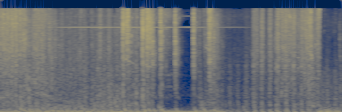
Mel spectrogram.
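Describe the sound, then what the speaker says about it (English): Frag grenade blast and rapid gunfire in Call of Duty: Black Ops Cold War multiplayer, a loud dense barrage of shots and explosive noise running continuously throughout. "Throwing frag grenade."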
